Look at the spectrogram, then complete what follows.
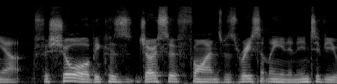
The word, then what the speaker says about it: Fiennes: film about 9/11 by Joseph, I think you pronounce it Fiennes. Is it Joseph Fiennes?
